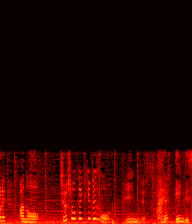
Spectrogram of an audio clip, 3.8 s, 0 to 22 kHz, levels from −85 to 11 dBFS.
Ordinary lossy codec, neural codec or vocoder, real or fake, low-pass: none; none; real; 7.2 kHz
